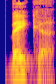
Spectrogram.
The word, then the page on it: baker: anglais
